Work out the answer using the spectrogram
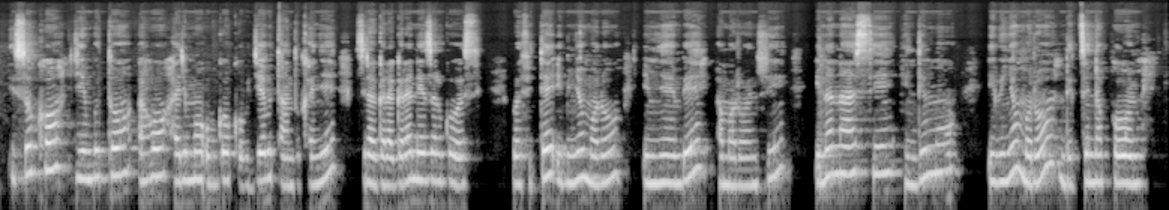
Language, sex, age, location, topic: Kinyarwanda, female, 25-35, Huye, agriculture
